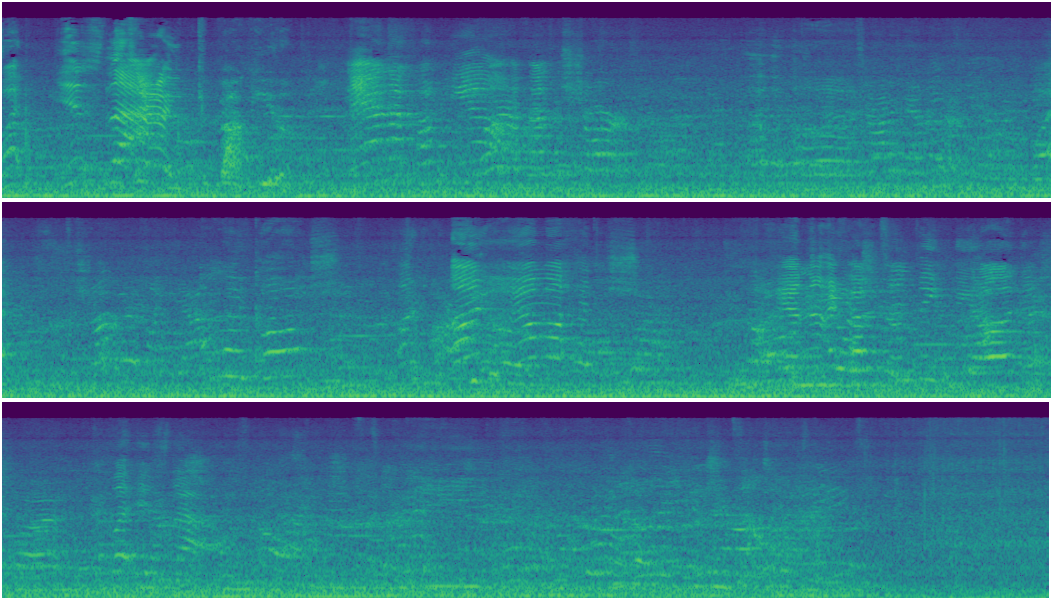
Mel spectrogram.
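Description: Young children chatter and call out excitedly in a busy echoing hall.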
